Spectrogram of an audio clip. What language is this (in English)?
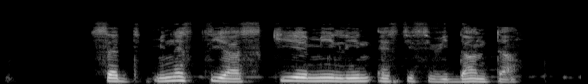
Esperanto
